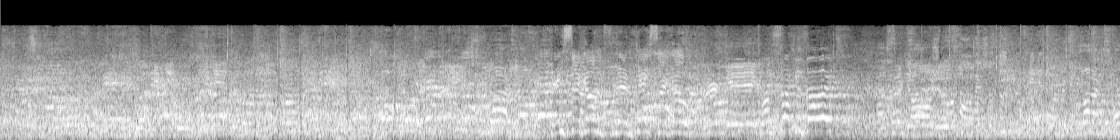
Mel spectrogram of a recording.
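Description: A middle-aged man shouts instructions loudly nearby.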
